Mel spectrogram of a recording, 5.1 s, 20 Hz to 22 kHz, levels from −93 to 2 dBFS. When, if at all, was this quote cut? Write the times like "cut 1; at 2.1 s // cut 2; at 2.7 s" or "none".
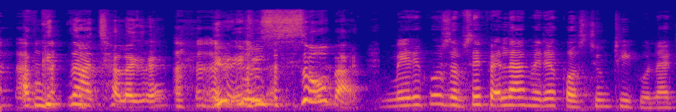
cut 1; at 2.8 s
